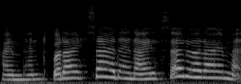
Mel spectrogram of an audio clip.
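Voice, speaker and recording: This woman uses a put-on character voice at a high pitch. She speaks at a moderate pace. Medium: read story. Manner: earnest, determined.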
